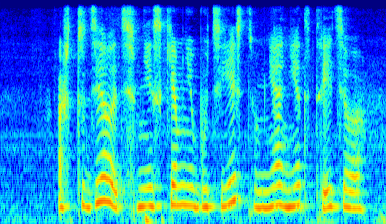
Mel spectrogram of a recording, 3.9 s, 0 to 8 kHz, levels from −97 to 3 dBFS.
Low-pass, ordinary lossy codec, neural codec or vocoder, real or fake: 7.2 kHz; none; vocoder, 44.1 kHz, 128 mel bands every 512 samples, BigVGAN v2; fake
